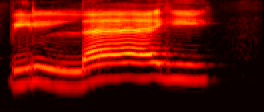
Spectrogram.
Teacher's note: Ansari ilallah again lam is pronounced heavily qala al hawariyuna tashdid an ya pay attention nahnu more throaty sound ansarullahi wa amanna nun mushaddad billahi lam here With a light sound, yes, because there is a kasra sound before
